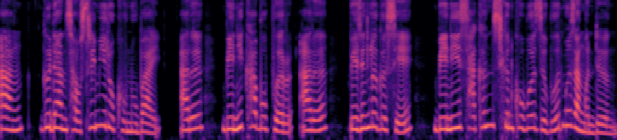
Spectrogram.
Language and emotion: Bodo, happy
